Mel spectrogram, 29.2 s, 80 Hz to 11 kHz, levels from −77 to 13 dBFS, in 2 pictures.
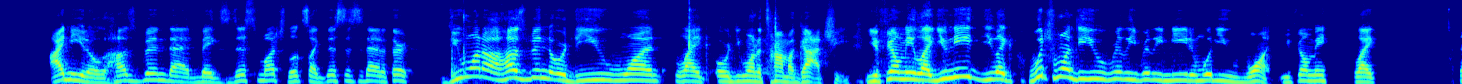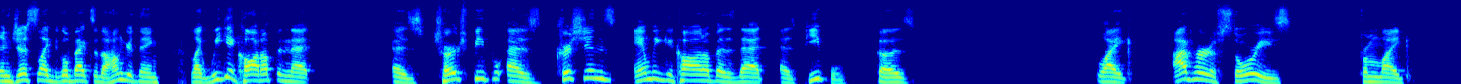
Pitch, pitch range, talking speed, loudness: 175 Hz, 150-205 Hz, 195 wpm, -30 LUFS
